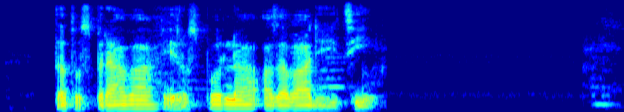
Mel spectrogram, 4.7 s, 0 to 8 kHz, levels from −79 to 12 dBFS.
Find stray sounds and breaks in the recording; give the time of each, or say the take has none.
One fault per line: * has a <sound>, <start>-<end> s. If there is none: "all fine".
all fine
